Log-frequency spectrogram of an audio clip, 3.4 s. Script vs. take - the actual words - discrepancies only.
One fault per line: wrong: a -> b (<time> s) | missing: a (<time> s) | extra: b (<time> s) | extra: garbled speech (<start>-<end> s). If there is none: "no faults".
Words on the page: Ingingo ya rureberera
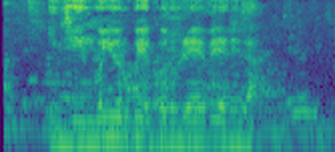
extra: urwego (1.2 s)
